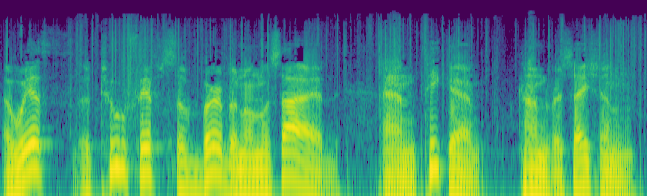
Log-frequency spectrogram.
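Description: An actor playing an urbane, wry crime connoisseur, narrating a 1950s radio series in a droll, deliberate way. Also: male voice, lowish voice, big pitch swings, darkish tone, rough recording. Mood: wry, ominous. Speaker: host and narrator.

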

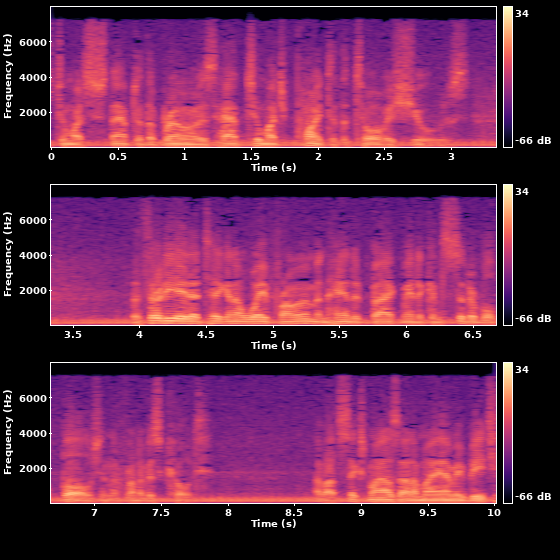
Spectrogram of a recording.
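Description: An actor playing a world-weary, hard-boiled investigator, terse and wry, in 1950s radio noir. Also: male voice, sits low, noisy background, lightly acted. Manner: terse, dry, wry tough-guy delivery. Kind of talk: 1950s radio noir acting and first-person narration. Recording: muffled 1950s radio recording with music.

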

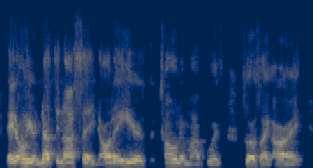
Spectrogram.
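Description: A passionate, loud-voiced man hosting a casual podcast talk, acting out quotes as he goes. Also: medium pitch, highs cut off. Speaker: podcast host; kindergarten school worker.

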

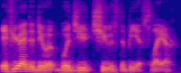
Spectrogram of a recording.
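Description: A man with a very deep voice talks casually as a podcast co-host. His intonation moves around a lot, giving his off-the-cuff chat an animated, exclamatory feel. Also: a little fast, husky. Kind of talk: casual chat about a TV show.

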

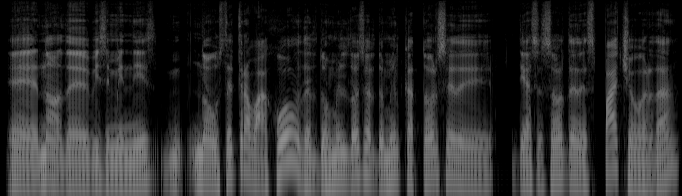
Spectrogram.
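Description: A man hosting a casual interview, halting and repeating words as he forms his questions. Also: mid-range voice, dark tone, clear, resonant tone, no room sound, studio quality. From Guatemala. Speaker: podcast host.

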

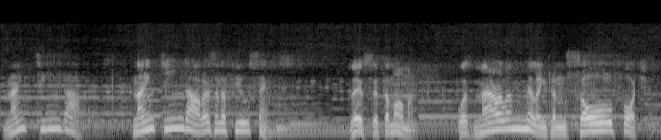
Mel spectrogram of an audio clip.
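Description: Sly radio narrator over music. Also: male voice, sits high, sing-song, a little slow. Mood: sly, knowing. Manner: insinuating second-person address. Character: sly, knowing male mystery narrator, needling the heroine. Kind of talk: old-time radio mystery narration. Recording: muffled vintage radio broadcast.

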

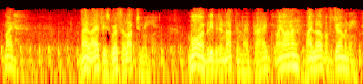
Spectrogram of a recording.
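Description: An arrogant wartime Nazi spy, played by a male radio actor, who bargains for himself in a halting, theatrical way. The sound is a dull, noisy 1940s broadcast recording. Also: medium pitch, natural voice. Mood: pleading, bargaining. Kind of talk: 1940s radio drama acting.

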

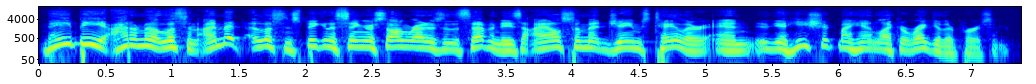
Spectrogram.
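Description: Guy podcast cohost, talks fast, voice jumps around a lot, insistent mock-serious tall tales. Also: a little high, lively intonation, no room sound, clean studio sound. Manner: mock-earnest, insistent storyteller. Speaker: comedy podcast co-host. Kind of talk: improvised comic banter, telling tall tales.

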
